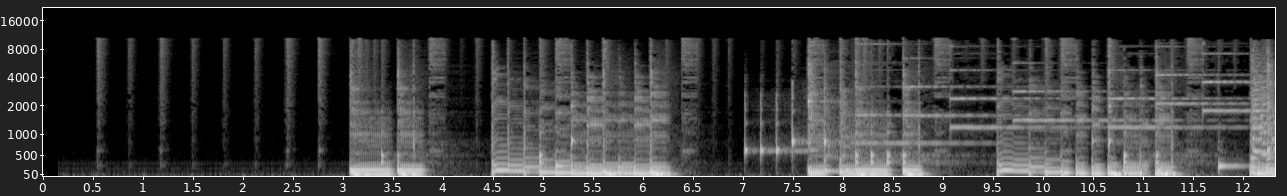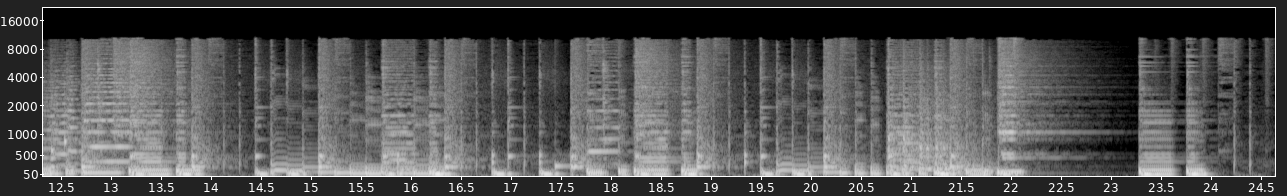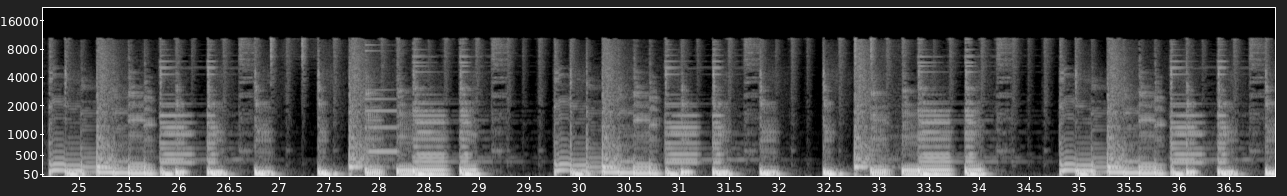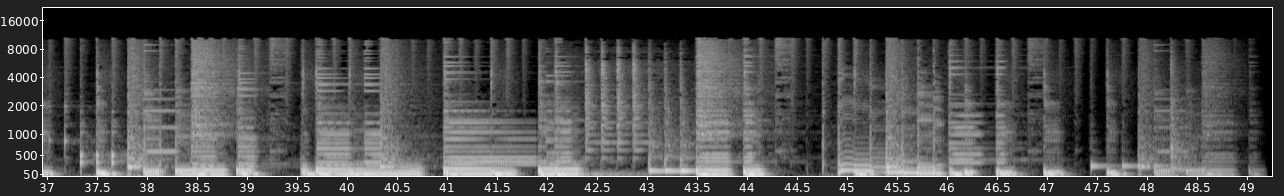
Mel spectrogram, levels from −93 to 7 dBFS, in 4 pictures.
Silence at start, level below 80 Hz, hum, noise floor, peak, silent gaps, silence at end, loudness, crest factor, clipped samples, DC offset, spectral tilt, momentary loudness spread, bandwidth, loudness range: 0.55 s; -18 dBFS; none; -58 dBFS; 0 dBFS; none; 0.15 s; -17 LUFS; 14 dB; under 0.1%; under 0.1%; -5.5 dB/octave; 12 LU; 11 kHz; 4 LU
